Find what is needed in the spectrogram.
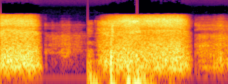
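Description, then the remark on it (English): A person imitates a cat's hiss with their voice, two loud, breathy bursts of hissing noise separated by a short pause, with no other talk. “He's allowed to go and beat up other cats.”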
